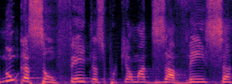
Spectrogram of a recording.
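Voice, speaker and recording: A man's speech comes through with noticeable background noise behind it. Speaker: university professor, conference speaker. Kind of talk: academic conference talk. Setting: auditorium with audience.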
